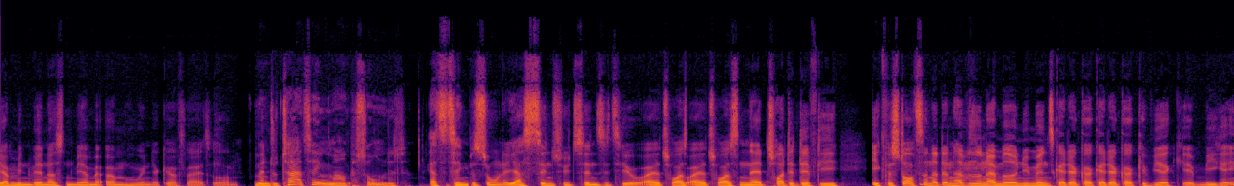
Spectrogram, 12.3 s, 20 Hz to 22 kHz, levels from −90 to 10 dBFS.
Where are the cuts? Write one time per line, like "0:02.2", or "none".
0:02.4
0:04.7
0:06.9
0:07.7
0:08.2
0:09.2
0:11.0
